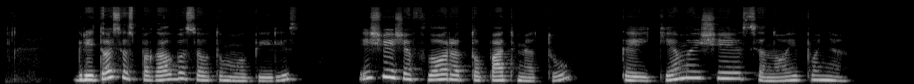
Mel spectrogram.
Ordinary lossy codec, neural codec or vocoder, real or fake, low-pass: Opus, 32 kbps; none; real; 14.4 kHz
